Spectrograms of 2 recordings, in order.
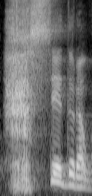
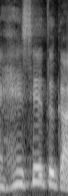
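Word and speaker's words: חסד: 히브리어로 하세드라고 합니다. 그냥 헤세드가 아니고 정확한 발음을 흉내내자면 하세드라고 이렇게 표현하는 이 헤세드라는 이 단어를 사용합니다.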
